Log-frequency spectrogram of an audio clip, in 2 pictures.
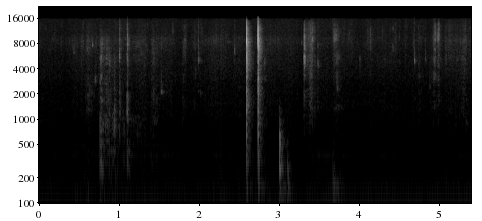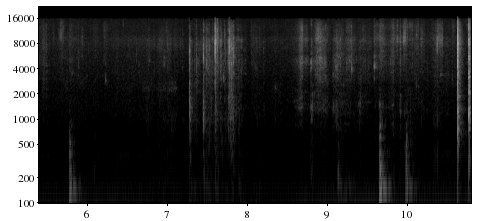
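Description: A deck of cards being handled on a tabletop: a few separate knocks and taps as it is picked up and moved, and a quick flurry of small card clicks a little past the middle, over a steady low hum.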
